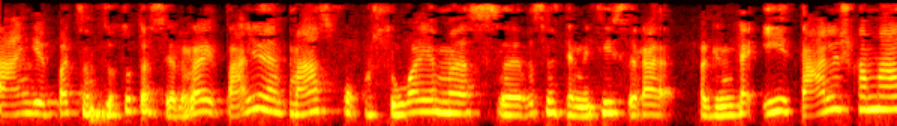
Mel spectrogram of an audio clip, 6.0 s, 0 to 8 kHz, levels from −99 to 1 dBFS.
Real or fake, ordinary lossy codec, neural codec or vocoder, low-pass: fake; MP3, 32 kbps; codec, 16 kHz, 8 kbps, FunCodec, trained on Chinese and English, 25 frames a second; 7.2 kHz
